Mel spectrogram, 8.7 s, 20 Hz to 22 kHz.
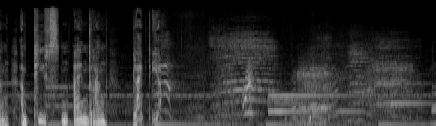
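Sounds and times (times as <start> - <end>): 
speech: 0.2 - 3.5
sheep bleating: 4.2 - 8.4.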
